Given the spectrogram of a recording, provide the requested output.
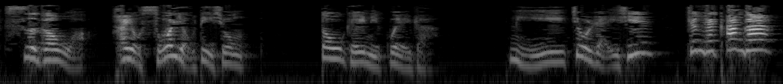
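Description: A woman's voice: big pitch swings, slow, slightly rough, lo-fi sound, exaggerated voice. Cheng Yaojin, a woman doing a boisterous joking general. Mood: coaxing. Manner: loud, high and teasing. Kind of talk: traditional storytelling.

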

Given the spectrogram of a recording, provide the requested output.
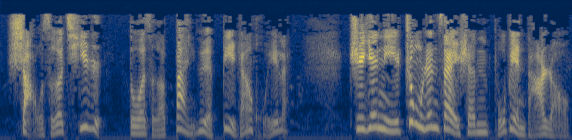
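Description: A dignified noblewoman speaks with measured, reproachful formality, as a woman storyteller puts her on. The voice sits fairly high and swings widely, with a slightly husky, bright edge. The recording is dull and lo-fi. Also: no room sound, full character voice. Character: stern dignified noblewoman, a general's wife.

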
